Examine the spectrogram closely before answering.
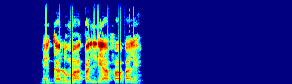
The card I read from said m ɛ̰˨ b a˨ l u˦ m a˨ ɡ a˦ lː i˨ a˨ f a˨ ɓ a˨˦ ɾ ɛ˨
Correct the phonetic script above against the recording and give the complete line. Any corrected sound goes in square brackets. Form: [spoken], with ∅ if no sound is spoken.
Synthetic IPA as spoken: m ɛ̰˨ [ɡ] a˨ l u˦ m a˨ [k] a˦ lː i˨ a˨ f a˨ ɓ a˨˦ [l] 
